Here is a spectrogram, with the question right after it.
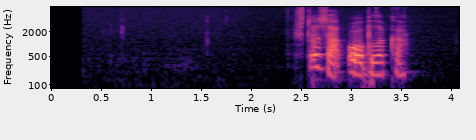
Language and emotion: Russian, neutral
